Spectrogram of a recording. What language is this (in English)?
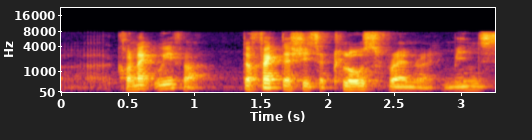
English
